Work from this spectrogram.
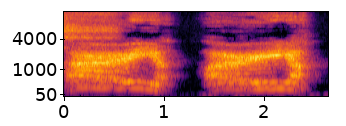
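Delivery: high, drawn-out yelling call, hey stretched. Narrating a character who waves to get your attention, yelling out for attention. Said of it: "yelling out and waving his hands".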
